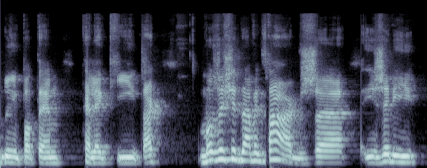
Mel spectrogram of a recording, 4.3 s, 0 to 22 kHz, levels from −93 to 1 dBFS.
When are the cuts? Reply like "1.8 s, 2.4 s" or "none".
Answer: 1.4 s, 2.7 s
